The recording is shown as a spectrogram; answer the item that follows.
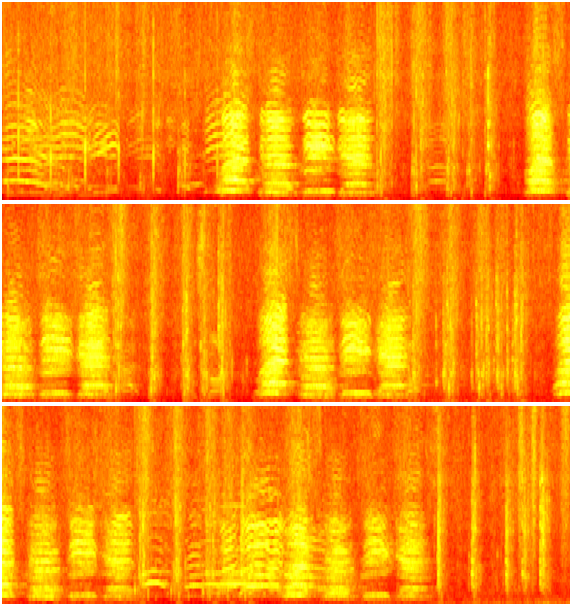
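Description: A large group of voices chanting a cheer in unison: five short rhythmic phrases of quick shouted syllables, about one every three seconds.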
